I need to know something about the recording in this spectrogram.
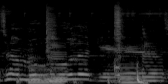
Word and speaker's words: Jamuligans: Jamuligans, spelled like jam, but sounds like ham.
